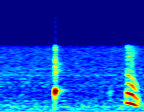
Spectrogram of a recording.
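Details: A single short, sharp hiccup pop with a soft vocal sound shortly after, over faint room noise, while playing on a bed; hiccups.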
